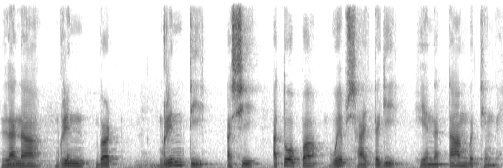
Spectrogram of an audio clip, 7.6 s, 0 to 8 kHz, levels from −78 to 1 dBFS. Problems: constant background noise, background conversations at intervals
